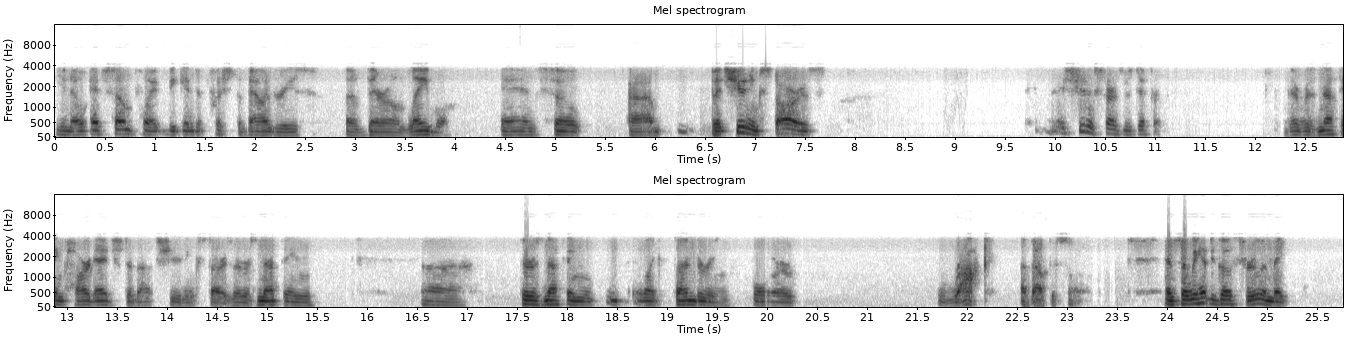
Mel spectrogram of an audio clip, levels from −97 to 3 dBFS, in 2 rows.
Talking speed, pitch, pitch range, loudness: 130 wpm, 115 Hz, 105-135 Hz, -23 LUFS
